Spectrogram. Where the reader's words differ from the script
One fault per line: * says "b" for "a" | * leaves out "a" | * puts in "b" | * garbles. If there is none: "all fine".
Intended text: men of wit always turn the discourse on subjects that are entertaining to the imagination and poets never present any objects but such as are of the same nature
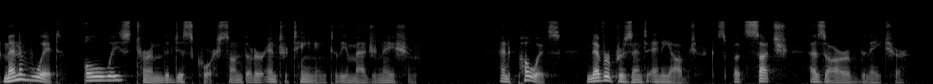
* leaves out "subjects"
* leaves out "same"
